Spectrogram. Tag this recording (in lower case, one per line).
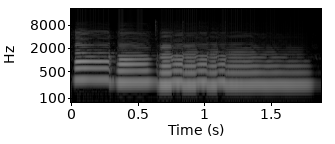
musical instrument
music
woodwind instrument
